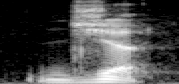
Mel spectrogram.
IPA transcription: dʒ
